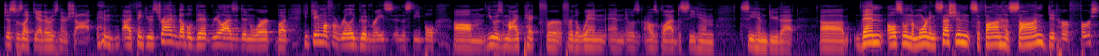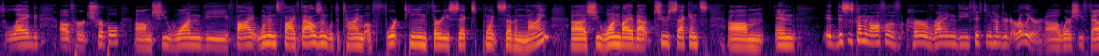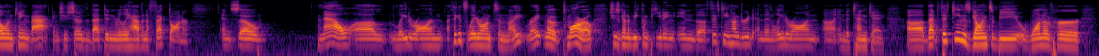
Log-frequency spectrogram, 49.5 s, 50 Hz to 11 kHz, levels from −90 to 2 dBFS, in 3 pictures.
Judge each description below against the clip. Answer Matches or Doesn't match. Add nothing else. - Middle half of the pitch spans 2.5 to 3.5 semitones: Doesn't match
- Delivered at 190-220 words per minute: Matches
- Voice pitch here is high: Doesn't match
